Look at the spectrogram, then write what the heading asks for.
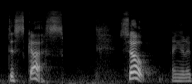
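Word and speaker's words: Disqus: let's talk a little bit more about disk discuss comments I had a couple of people reach out to tell me that I was mispronouncing it really looks to me like discus apparently discus should be pronounced discus so I'm gonna call it discus comments if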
